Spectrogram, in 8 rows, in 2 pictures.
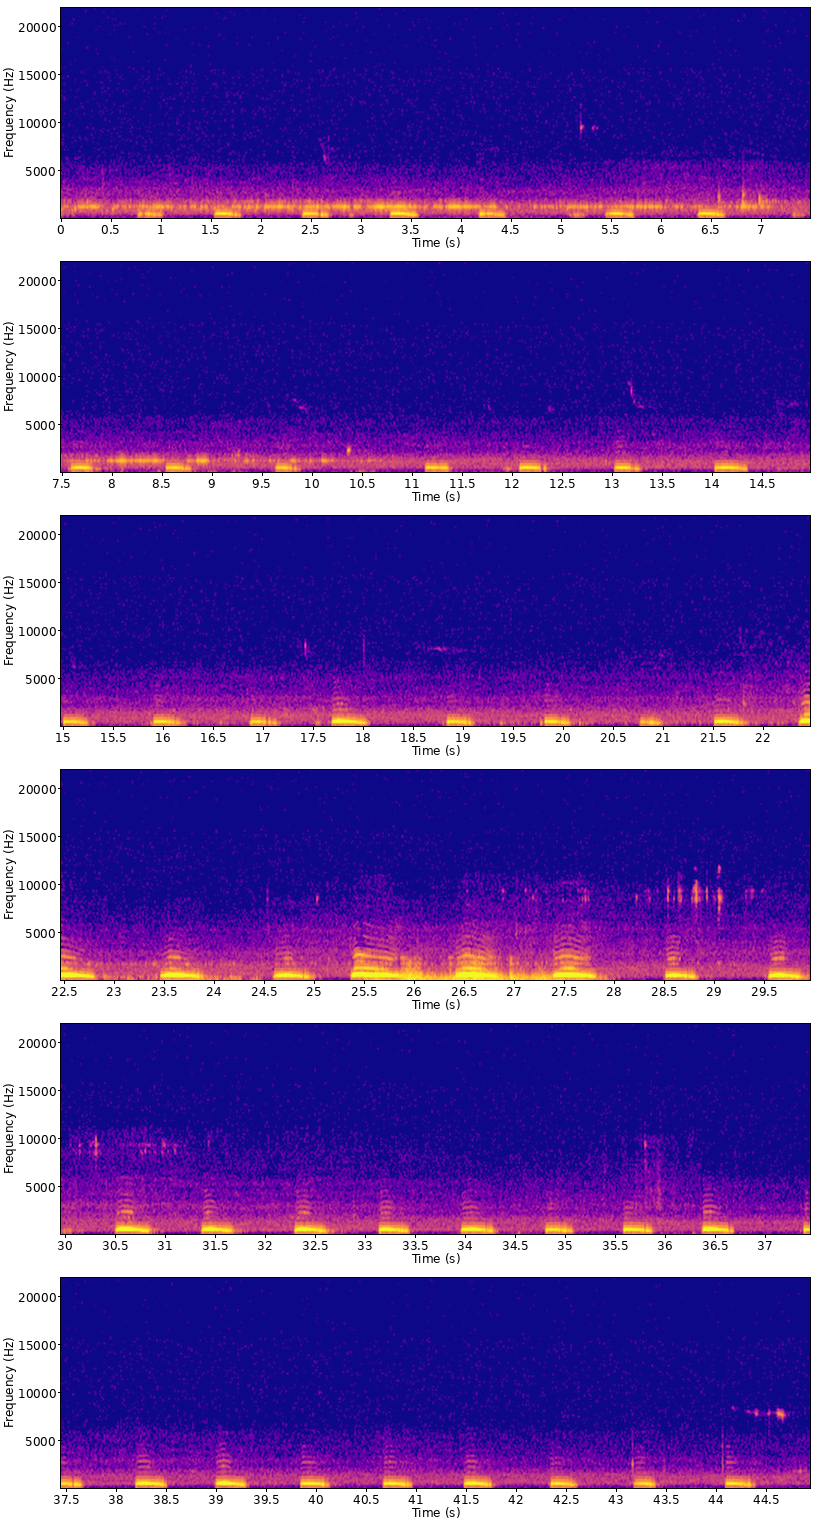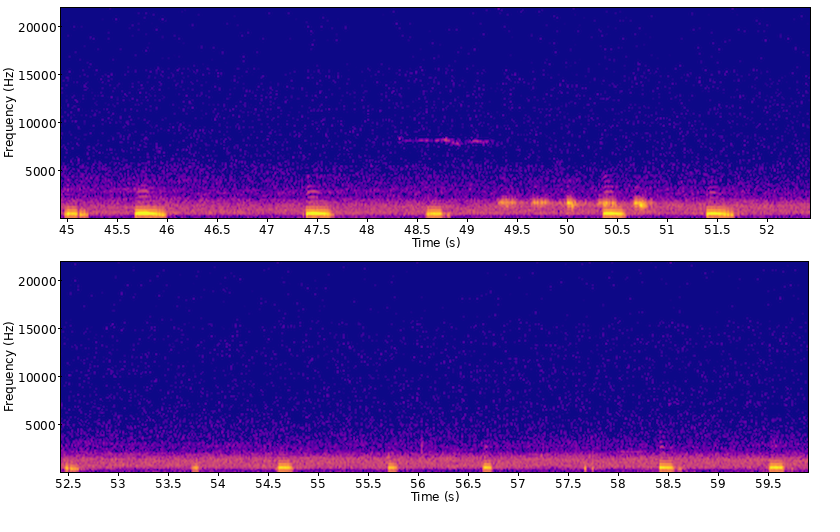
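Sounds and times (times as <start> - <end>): bird hooting: 0.0 - 6.7, 7.5 - 10.3, 11.1 - 12.4, 13.0 - 13.3, 14.0 - 14.4, 15.0 - 15.3, 15.9 - 16.2, 16.8 - 18.1, 18.8 - 19.2, 19.8 - 20.2, 20.8 - 24.0, 24.6 - 27.9, 28.5 - 28.9, 29.5 - 31.7, 32.3 - 36.8, 37.4 - 43.5, 44.1 - 44.4, 45.0 - 46.0, 47.4 - 47.7, 48.6 - 48.8, 49.4 - 51.8, 54.6 - 54.8, 58.4 - 58.6, 59.5 - 59.8.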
